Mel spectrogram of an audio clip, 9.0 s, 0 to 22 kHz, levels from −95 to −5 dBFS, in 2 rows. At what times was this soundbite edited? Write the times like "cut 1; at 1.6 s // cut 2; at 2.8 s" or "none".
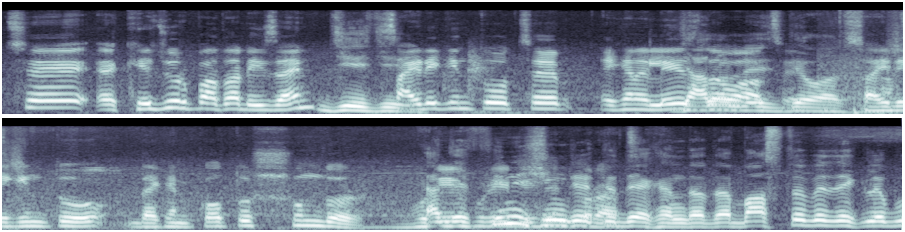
cut 1; at 4.2 s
